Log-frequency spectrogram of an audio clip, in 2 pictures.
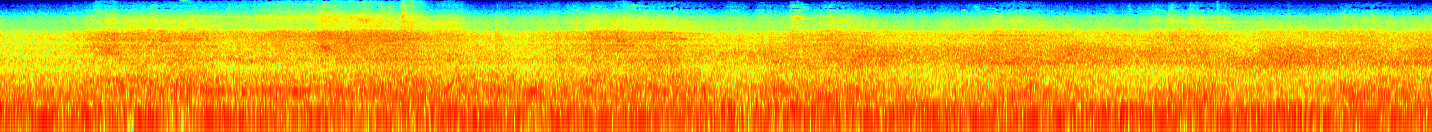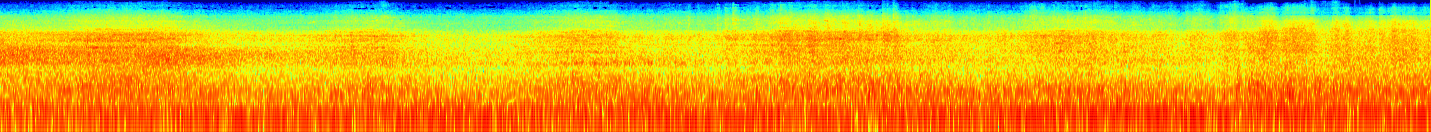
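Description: Norfolk Southern freight train rolling past: a steady, loud rumble of steel wheels on rail, with the clickety-clack of the cars going over rail joints.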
